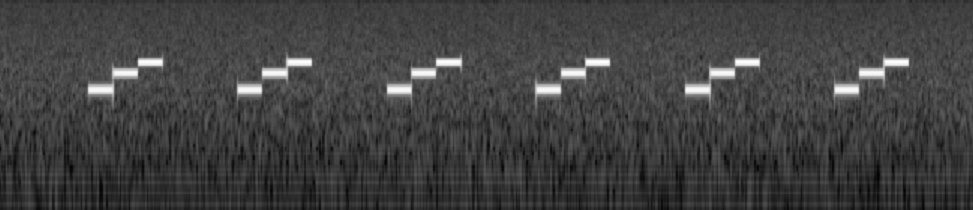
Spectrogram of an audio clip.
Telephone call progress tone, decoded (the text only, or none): special information tone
